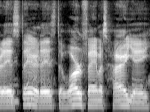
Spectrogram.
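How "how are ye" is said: lightly mimicked Northern Irish greeting; imitating partner's Northern Irish catchphrase. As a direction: tease with a drawn Northern Irish lilt. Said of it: "I'm saying it's your trademark".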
